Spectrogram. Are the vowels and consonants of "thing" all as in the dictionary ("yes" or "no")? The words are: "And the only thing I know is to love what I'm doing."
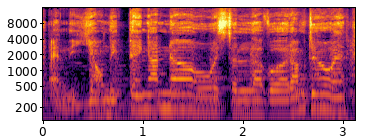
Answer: yes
